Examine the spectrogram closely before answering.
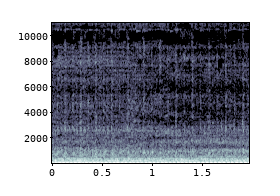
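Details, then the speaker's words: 1987 Bayliner Capri, converted to Holley Super Sniper 2300 EFI, first run after setup: steady low even rumble with regular firing, no misses or knocking, running open loop without oxygen sensor; idle position possibly a little low but idling about where it should be. "but it's running an open loop with no oxygen sensor idle position sensors maybe a little low i might back that off a little bit more but it's idling right about where it should"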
